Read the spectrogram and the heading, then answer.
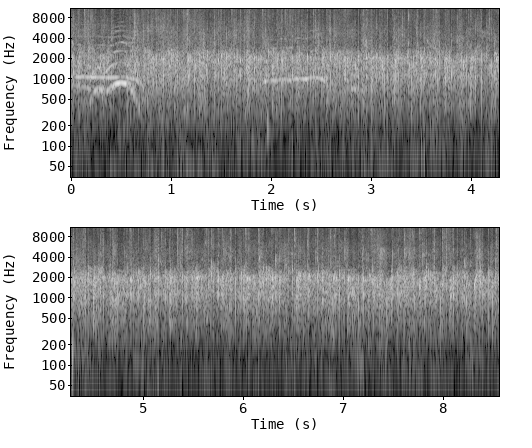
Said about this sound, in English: One more round of applause for all of my guests, Graham Elwood, Ryder Strong, and Jeff Tate.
